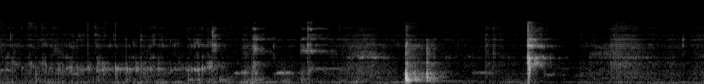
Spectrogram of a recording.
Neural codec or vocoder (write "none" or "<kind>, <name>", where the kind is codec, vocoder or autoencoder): codec, HILCodec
